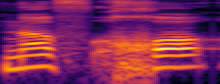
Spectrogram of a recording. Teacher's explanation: خا کو موٹا پڑھیں گے، خا حروف مستعلیہ میں سے ہے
